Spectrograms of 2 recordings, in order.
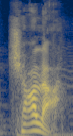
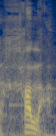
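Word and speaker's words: challah: of the breads where I was saying Chala but realistically it's a Hala and uh my English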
